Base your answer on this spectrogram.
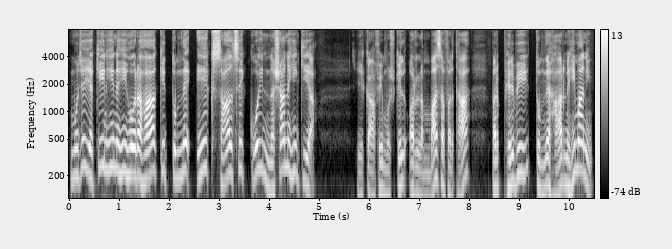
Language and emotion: Hindi, surprised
